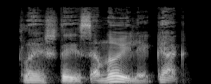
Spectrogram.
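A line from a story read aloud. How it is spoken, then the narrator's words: Thug asking quietly. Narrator (Russian): негромко спросил один из бандюганов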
